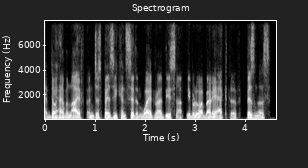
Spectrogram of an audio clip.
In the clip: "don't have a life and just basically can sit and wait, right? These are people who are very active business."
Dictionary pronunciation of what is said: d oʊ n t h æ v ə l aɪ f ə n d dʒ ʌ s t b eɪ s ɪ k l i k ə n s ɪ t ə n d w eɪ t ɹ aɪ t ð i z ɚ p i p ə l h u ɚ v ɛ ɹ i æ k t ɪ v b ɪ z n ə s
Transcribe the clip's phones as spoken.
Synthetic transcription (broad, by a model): d oʊ n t h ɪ v ə n aɪ f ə n dʒ ʌ s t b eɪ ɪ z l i k ə n s ɪ t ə n w eɪ t ɹ aɪ t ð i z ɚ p i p l h u ɚ v ɛ ɹ i æ k t ɪ v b ɪ z n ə s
